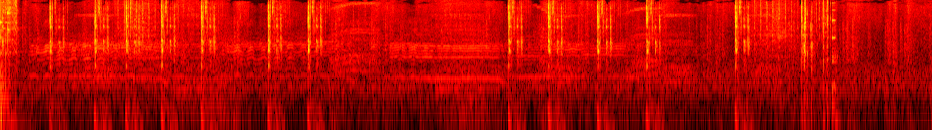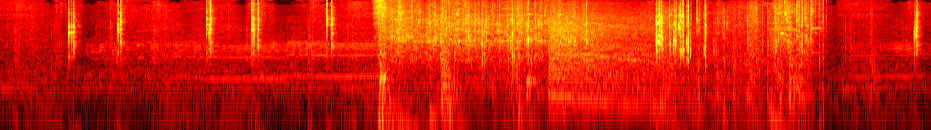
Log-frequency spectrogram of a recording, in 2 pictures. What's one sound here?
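Short game menu clicks tick one after another.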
